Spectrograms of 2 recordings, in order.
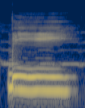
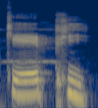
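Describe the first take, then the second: First: One joined sound is spoken. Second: Two separate letter names are spoken. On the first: The speaker calls it right. "pronounce it as one" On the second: The speaker calls it wrong. "Please don't say K P"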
